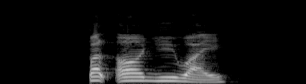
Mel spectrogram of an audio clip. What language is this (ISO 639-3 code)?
yue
